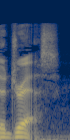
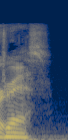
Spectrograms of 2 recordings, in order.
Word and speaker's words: address: Address and address. And depending upon how you use the word. They're both address. Yes. Depending upon how you use the word, you tend to put the emphasis on a different syllable.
